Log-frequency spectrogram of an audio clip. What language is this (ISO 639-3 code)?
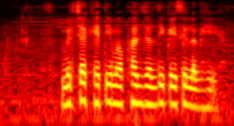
hne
